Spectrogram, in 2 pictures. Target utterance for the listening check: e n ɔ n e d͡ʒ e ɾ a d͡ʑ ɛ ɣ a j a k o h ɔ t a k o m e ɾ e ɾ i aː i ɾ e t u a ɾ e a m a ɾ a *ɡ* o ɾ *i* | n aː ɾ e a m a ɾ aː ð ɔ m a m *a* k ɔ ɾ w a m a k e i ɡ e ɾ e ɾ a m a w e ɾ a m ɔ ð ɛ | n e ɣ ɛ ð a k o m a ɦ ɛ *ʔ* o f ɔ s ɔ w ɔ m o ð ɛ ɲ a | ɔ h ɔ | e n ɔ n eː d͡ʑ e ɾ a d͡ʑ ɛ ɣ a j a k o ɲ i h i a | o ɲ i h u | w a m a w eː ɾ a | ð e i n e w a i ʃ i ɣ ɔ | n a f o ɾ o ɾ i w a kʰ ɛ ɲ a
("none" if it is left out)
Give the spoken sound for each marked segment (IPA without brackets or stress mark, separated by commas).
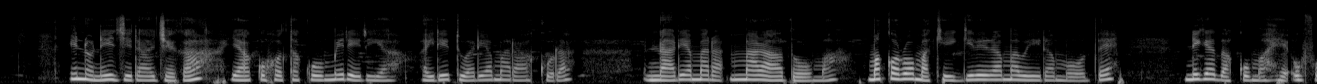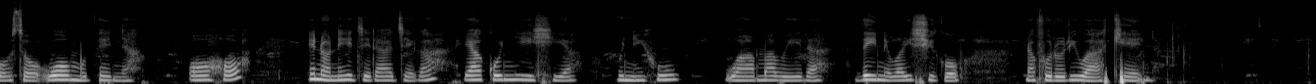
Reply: k, a, a, ʔ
